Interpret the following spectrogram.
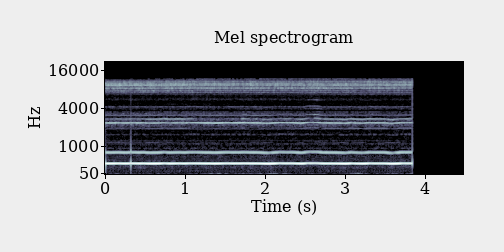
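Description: A steady, single-pitched electronic test tone of the kind that runs with TV colour bars, with a faint click shortly after it begins. It cuts off abruptly near the end.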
